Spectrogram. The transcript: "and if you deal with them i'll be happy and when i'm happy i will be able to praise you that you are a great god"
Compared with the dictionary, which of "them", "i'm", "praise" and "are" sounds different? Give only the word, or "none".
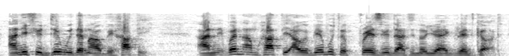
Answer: none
